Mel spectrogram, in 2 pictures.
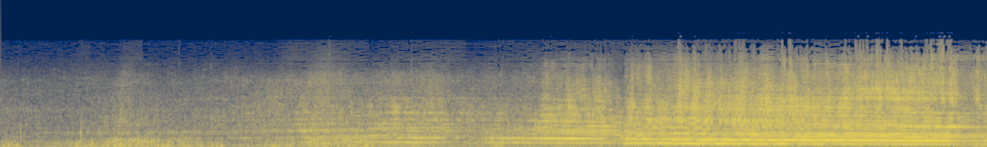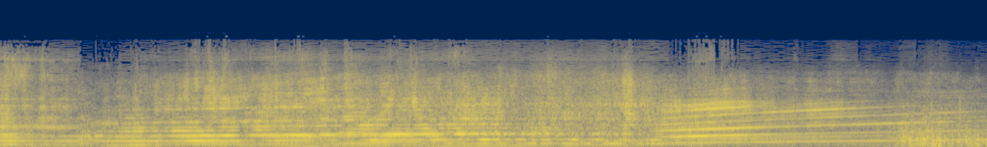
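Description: High-revving exotic sports car engines passing on a road course. The sound swells to its loudest about eight to thirteen seconds in, and near the end an engine climbs in pitch as it accelerates.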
